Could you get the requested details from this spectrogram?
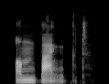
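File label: "unbanked", British English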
